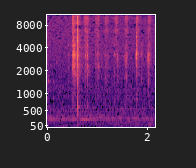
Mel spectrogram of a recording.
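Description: Faint, scattered light clicks and ticks from hands twisting the threaded cap off an Epitome Pens Liberty fountain pen, with a small cluster about half a second in.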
